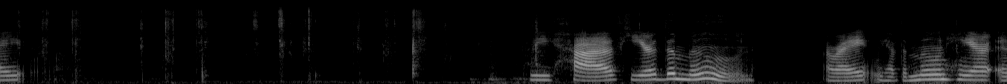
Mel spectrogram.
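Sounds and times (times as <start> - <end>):
speech: 0.0 - 0.6, 5.3 - 7.6, 8.2 - 10.0
Literary Witches Oracle card deck being shuffled: 0.3 - 5.5.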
